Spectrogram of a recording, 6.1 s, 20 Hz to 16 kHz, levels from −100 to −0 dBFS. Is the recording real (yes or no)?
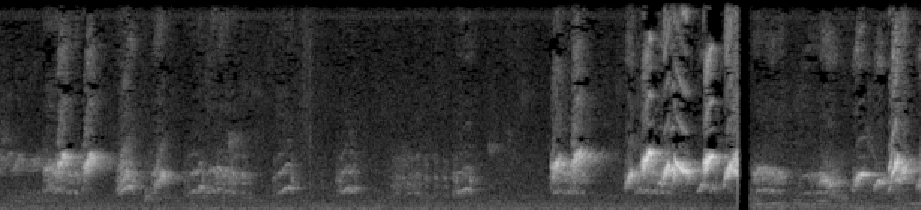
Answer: yes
